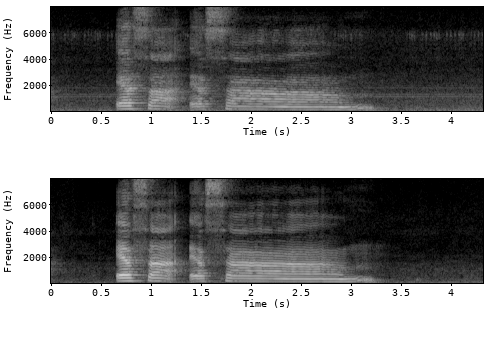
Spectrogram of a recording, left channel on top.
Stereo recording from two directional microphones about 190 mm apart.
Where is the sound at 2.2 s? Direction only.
35° right (ahead or behind).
